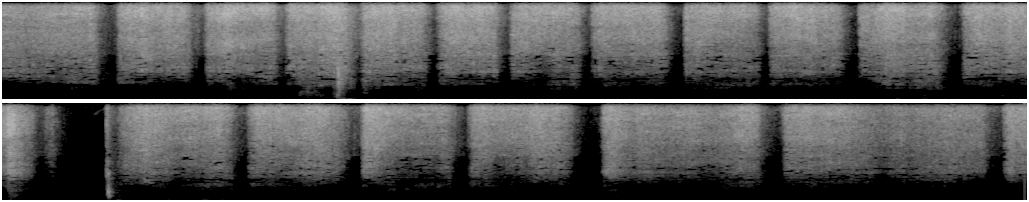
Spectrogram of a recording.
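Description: An axe's bevel rubbed back and forth on sandpaper to sharpen it: a steady run of hissing strokes, about two to three a second, broken by two short pauses.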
